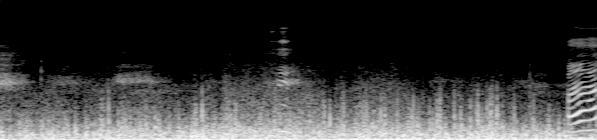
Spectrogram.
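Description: Strong wind on a mountain in Mongolia buffeting the microphone in a loud, continuous roar with gusty low rumble; a voice is briefly heard under it.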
